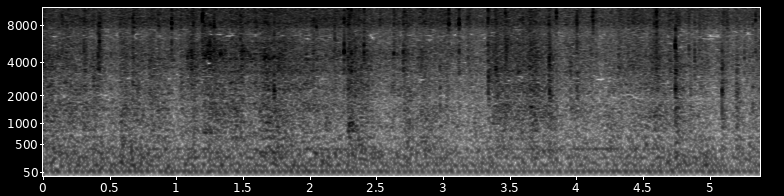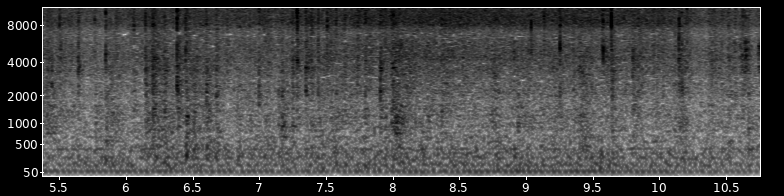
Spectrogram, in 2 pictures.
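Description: Steady low rumble of a fishing boat's engine under a constant hiss of water, with many small irregular knocks and clicks.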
